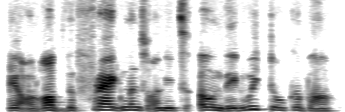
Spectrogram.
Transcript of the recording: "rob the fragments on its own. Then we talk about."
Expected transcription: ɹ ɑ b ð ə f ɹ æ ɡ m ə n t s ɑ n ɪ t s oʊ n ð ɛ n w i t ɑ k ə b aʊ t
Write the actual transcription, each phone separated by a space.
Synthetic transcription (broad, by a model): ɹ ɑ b ð ə f ɹ æ ɡ m ə n t s ɑ n ɪ t s oʊ n ð ɛ n w i t ɑ k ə b aʊ t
